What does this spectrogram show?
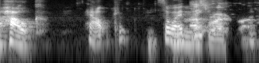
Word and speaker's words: Houk: So, Jamie, how do you say your last name? Uh, Hal.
